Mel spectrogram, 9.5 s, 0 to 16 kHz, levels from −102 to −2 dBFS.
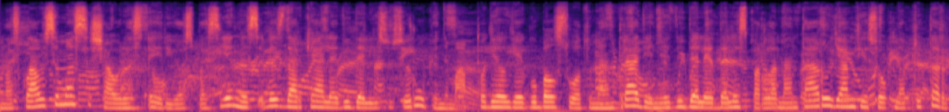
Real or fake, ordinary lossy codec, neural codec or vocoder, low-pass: real; AAC, 64 kbps; none; 14.4 kHz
